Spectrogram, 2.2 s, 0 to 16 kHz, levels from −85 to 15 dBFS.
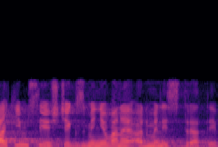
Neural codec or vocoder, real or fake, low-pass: none; real; 7.2 kHz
